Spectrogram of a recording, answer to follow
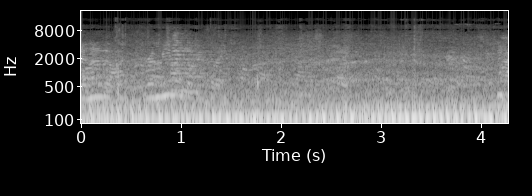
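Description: A steady low rumble throughout, with indistinct voices heard briefly in the first second.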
